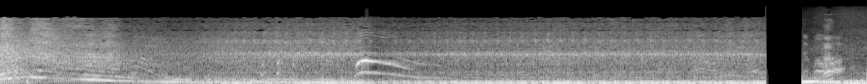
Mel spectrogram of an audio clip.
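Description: Engine of a Starroad-built car running near-steady, a loud low drone with a brief rev rise and fall midway, heard close with a short dropout near the end; no words spoken.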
